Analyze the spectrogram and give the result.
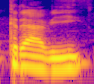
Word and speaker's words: Corabi: En realidad, para sintetizar la historia de John Krabby, que se escribe John Corabi, pero se pronuncia Krabby o algo así, tipo John Krabby.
